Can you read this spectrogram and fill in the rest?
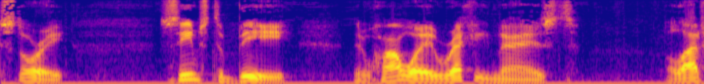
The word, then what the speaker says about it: Huawei: Huawei? – Huawei, yep.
